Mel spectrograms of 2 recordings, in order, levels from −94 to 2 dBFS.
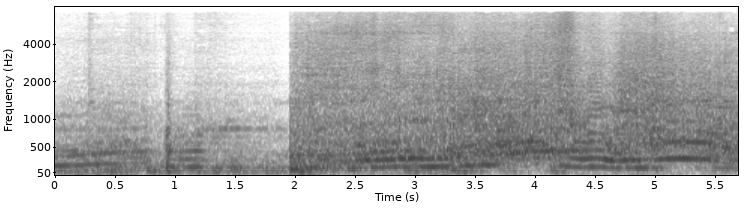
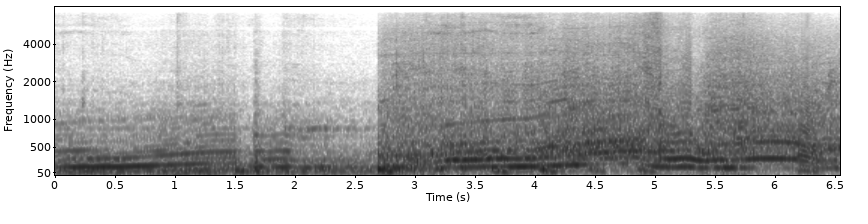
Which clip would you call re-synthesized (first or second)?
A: first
